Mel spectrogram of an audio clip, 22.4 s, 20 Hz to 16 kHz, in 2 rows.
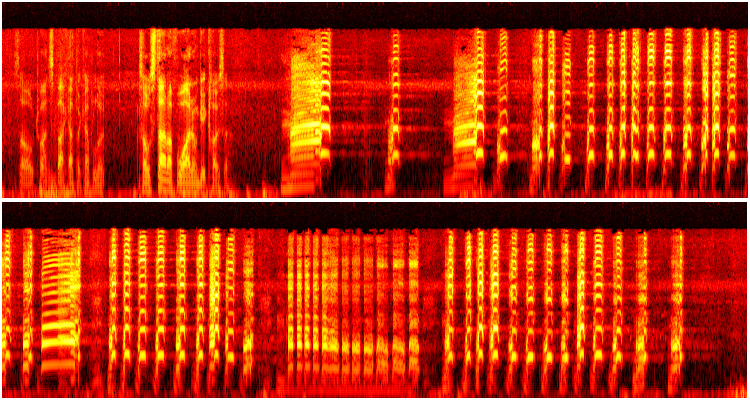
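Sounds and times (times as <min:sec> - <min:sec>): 
speech: 0:00.2 - 0:03.6, 0:04.2 - 0:04.8, 0:05.8 - 0:06.0, 0:06.6 - 0:08.0
aggressive duck calling with clucks used to finish the birds: 0:04.2 - 0:05.2, 0:05.8 - 0:21.5.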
